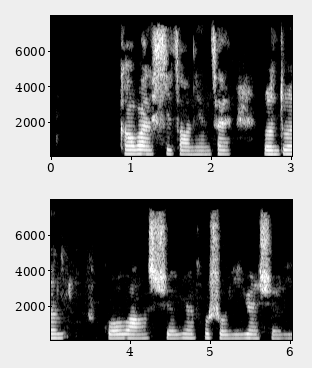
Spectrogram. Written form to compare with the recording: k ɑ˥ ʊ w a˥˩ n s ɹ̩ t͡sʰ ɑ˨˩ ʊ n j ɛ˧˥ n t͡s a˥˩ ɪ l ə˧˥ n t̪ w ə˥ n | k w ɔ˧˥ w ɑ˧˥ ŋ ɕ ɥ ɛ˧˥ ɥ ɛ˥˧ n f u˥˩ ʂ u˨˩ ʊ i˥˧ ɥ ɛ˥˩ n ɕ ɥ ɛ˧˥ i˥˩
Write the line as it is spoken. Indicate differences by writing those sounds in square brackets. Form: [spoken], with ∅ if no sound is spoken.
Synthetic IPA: k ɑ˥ ʊ w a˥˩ n s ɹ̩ [t͡s] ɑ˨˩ ʊ n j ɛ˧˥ n t͡s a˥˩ ɪ l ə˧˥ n t̪ w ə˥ n | k w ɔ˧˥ w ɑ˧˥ ŋ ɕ ɥ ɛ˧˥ ɥ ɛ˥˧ n f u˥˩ ʂ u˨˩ ʊ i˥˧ ɥ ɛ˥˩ n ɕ ɥ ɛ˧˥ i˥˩

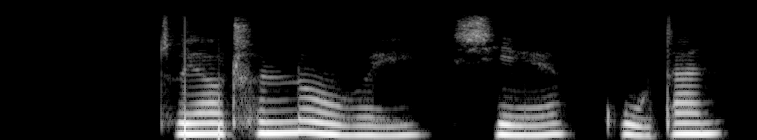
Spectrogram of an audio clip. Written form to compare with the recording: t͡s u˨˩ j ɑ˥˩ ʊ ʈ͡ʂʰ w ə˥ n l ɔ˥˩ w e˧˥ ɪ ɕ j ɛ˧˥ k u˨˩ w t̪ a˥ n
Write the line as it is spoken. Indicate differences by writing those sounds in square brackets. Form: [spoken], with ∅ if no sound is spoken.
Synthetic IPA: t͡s u˨˩ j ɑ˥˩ ʊ ʈ͡ʂʰ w ə˥ n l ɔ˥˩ w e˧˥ ɪ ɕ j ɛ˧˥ k u˨˩ [∅] t̪ a˥ n

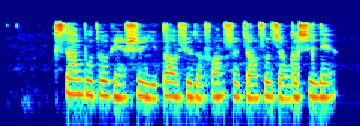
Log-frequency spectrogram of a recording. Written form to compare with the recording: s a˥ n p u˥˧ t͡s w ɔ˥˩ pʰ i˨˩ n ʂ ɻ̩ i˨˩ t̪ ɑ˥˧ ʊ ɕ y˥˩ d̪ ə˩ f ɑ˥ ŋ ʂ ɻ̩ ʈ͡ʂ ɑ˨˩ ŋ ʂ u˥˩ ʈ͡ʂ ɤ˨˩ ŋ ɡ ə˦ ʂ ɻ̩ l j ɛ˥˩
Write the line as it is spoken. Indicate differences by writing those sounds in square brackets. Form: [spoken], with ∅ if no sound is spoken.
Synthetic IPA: s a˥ n p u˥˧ t͡s w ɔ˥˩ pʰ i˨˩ n ʂ ɻ̩ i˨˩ t̪ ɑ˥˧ ʊ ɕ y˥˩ d̪ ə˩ f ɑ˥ ŋ ʂ ɻ̩ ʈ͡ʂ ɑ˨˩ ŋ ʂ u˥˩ ʈ͡ʂ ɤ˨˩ ŋ ɡ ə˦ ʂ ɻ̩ l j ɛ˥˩

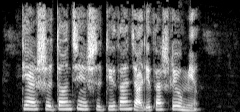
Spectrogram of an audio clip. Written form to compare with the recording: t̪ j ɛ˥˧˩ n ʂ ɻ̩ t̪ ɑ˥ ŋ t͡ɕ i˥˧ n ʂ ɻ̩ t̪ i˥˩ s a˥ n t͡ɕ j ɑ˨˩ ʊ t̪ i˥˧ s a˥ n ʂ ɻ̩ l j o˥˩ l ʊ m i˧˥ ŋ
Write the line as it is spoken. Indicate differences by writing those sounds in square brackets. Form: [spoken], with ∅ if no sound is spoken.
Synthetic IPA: t̪ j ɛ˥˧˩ n ʂ ɻ̩ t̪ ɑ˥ ŋ t͡ɕ i˥˧ n ʂ ɻ̩ t̪ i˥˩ s a˥ n t͡ɕ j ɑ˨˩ ʊ t̪ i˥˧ s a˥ n ʂ ɻ̩ l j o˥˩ [∅] ʊ m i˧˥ ŋ

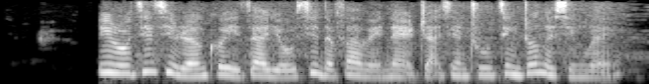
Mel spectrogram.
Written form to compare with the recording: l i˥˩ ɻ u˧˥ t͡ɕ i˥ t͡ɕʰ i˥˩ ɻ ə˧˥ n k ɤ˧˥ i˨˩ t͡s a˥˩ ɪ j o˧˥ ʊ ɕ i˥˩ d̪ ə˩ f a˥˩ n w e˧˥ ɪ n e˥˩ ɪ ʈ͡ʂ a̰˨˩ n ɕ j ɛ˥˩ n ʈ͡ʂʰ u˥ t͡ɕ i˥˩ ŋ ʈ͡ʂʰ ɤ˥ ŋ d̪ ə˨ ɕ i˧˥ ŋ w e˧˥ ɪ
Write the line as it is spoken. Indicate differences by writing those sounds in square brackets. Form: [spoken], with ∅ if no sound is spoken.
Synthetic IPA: l i˥˩ ɻ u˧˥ t͡ɕ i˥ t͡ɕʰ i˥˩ ɻ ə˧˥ n [kʰ] ɤ˧˥ i˨˩ t͡s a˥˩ ɪ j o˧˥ ʊ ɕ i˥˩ d̪ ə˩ f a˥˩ n w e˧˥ ɪ n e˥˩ ɪ ʈ͡ʂ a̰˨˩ n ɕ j ɛ˥˩ n ʈ͡ʂʰ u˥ t͡ɕ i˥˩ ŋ [ʈ͡ʂ] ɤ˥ ŋ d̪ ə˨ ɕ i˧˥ ŋ w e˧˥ ɪ

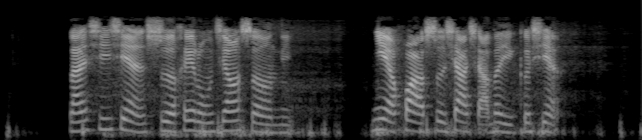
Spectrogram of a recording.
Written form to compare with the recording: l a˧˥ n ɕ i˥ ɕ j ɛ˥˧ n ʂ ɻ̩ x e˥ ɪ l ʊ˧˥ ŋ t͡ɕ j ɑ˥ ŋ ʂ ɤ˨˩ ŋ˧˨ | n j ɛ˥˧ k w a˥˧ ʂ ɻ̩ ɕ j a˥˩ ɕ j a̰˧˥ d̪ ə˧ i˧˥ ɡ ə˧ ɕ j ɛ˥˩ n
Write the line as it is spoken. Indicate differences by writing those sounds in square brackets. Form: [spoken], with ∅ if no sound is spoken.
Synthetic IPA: l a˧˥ n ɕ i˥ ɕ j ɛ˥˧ n ʂ ɻ̩ x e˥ ɪ l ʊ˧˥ ŋ t͡ɕ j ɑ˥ ŋ ʂ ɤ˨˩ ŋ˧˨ | n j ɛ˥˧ [x] w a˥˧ ʂ ɻ̩ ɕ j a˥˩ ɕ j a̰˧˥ d̪ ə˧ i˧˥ ɡ ə˧ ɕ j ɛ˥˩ n

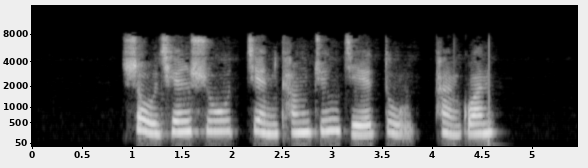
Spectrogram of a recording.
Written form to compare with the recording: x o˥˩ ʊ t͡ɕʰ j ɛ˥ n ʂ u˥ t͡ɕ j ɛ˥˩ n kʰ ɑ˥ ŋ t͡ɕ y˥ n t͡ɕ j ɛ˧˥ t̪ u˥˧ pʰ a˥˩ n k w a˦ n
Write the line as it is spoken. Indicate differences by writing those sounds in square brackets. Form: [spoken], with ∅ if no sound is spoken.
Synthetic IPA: [ʂ] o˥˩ ʊ t͡ɕʰ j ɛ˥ n ʂ u˥ t͡ɕ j ɛ˥˩ n kʰ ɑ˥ ŋ t͡ɕ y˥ n t͡ɕ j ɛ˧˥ t̪ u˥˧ pʰ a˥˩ n k w a˦ n

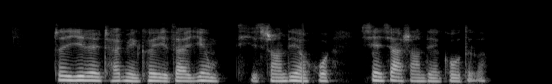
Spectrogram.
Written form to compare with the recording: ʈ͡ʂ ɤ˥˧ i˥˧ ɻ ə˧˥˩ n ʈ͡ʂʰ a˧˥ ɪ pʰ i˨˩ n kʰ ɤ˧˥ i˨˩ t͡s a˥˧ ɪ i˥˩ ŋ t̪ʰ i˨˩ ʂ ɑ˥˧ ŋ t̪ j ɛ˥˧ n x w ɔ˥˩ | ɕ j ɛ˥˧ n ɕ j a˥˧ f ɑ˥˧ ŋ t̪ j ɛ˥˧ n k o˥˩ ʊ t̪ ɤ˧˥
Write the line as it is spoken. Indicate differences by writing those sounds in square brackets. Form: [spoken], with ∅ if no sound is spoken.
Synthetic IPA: ʈ͡ʂ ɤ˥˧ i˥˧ ɻ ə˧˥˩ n ʈ͡ʂʰ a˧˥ ɪ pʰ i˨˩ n kʰ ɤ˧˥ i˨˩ t͡s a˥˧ ɪ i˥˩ ŋ t̪ʰ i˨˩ ʂ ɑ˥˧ ŋ t̪ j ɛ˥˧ n x w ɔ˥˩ | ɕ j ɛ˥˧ n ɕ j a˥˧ [ʂ] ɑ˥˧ ŋ t̪ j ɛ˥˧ n k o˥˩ ʊ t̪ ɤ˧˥

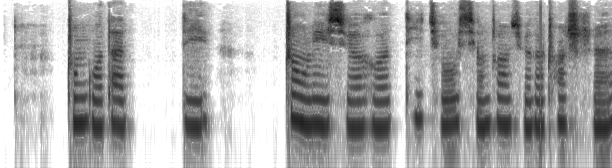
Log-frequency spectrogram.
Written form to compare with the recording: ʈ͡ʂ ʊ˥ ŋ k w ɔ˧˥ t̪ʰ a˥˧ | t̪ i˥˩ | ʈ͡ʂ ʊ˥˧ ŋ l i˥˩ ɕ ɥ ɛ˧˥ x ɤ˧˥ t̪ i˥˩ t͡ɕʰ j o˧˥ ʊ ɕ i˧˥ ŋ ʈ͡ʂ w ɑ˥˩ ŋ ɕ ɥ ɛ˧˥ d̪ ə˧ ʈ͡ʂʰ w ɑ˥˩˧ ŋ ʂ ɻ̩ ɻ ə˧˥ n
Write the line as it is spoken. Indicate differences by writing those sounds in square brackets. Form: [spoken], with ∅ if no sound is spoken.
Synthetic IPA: ʈ͡ʂ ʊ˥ ŋ k w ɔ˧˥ [t̪] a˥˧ | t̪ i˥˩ | ʈ͡ʂ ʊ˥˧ ŋ l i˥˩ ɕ ɥ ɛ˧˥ x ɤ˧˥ t̪ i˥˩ t͡ɕʰ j o˧˥ ʊ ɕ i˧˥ ŋ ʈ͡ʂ w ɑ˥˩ ŋ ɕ ɥ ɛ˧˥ d̪ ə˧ ʈ͡ʂʰ w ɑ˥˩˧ ŋ ʂ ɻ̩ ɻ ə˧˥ n

